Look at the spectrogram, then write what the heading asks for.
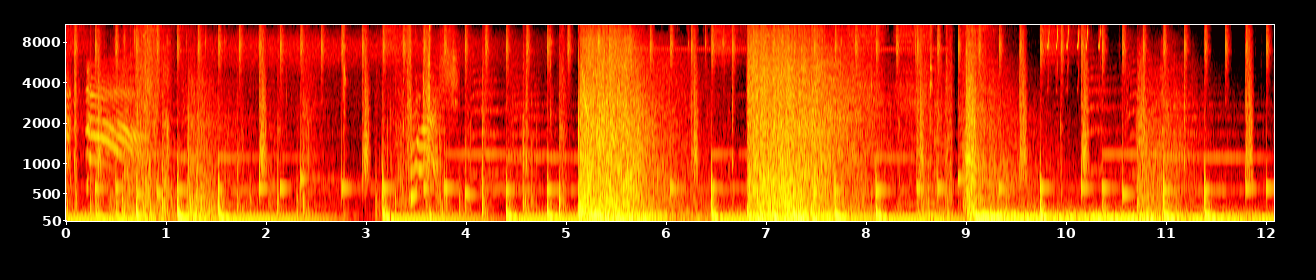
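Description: Rapid gunfire bursts and single shots in a tactical shooter match, close and loud, with sharp cracks across the whole clip and crashing impacts, while players talk over the action.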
